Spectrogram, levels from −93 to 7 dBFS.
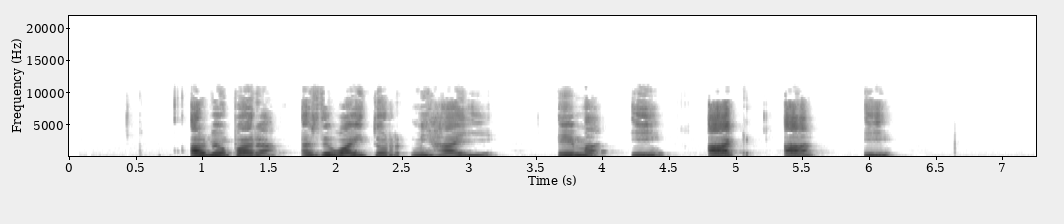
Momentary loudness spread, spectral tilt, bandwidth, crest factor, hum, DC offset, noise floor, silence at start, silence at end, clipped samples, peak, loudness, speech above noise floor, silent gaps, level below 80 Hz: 13 LU; -4 dB/octave; 11 kHz; 24 dB; none; under 0.1%; -85 dBFS; 0.9 s; 1.1 s; under 0.1%; -4 dBFS; -26 LUFS; 61 dB; none; -78 dBFS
